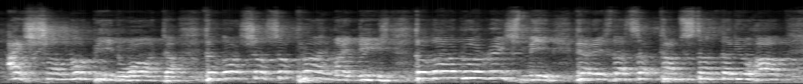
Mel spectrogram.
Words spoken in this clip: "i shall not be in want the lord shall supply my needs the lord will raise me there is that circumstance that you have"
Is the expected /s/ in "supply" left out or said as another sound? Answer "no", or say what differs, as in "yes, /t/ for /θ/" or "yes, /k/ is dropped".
yes, /ʃ/ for /s/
